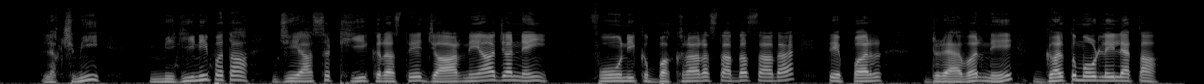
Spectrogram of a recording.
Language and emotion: Dogri, fearful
